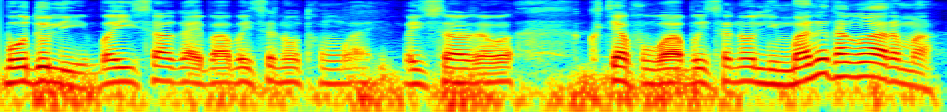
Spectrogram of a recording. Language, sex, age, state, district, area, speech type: Bodo, male, 60+, Assam, Udalguri, rural, spontaneous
